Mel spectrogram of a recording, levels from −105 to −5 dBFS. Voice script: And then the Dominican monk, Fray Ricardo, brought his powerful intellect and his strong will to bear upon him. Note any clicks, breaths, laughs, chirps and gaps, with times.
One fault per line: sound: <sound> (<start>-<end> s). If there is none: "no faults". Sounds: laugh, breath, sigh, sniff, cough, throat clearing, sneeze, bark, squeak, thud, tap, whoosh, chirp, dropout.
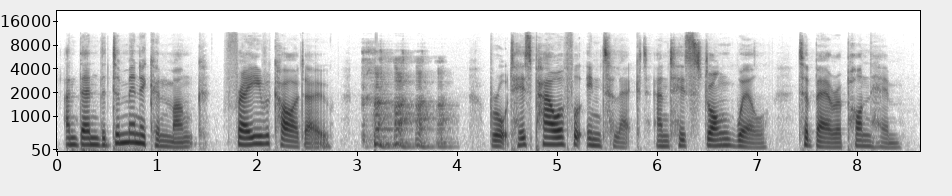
sound: laugh (3.0-4.0 s)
